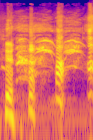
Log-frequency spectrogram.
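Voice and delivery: high burst of laughter; big laugh. Real, not acted. Host cracking up at the pun, loud high laugh.

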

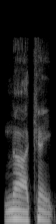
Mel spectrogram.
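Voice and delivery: ordinary delivery

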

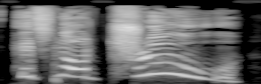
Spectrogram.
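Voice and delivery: very high, drawn-out scream of denial. A narrator's reading. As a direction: scream it in shrieking disbelief. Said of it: "she screamed".

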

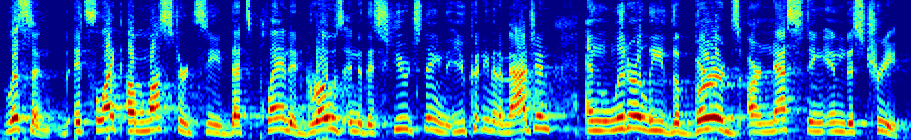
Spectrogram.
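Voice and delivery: usual speaking voice

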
